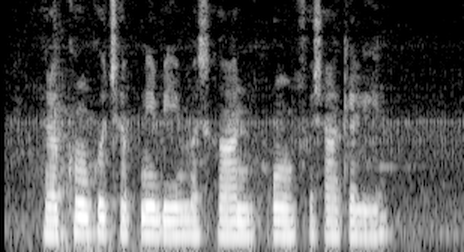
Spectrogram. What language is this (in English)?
Urdu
